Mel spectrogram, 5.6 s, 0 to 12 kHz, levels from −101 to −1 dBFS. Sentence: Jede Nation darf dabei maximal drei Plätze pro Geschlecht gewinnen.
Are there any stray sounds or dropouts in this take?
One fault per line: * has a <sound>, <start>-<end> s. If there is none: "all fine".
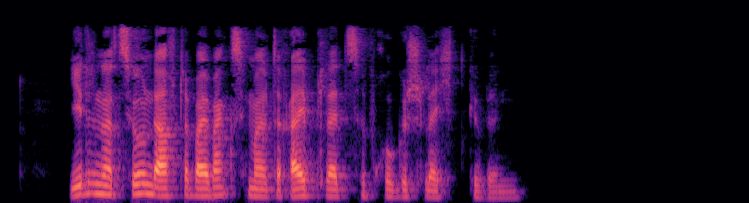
all fine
